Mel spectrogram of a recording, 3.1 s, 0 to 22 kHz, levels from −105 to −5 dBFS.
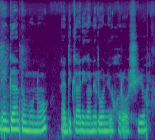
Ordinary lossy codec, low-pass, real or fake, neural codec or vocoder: none; none; real; none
